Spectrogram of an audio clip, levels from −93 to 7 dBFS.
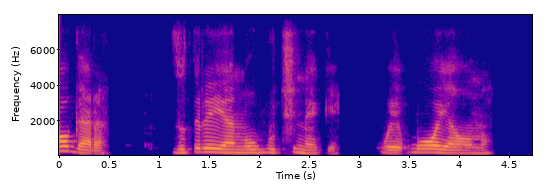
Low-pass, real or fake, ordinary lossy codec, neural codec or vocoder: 7.2 kHz; fake; Opus, 24 kbps; codec, 16 kHz, 8 kbps, FreqCodec, larger model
